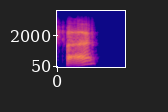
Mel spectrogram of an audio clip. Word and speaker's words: pho: Do you know it's pronounced pho? – I just said it.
